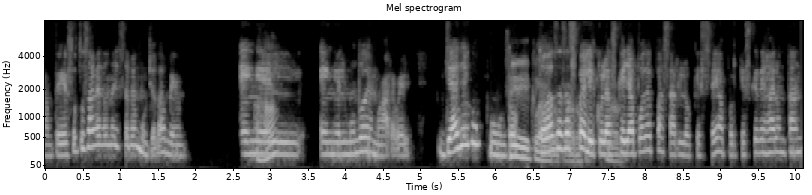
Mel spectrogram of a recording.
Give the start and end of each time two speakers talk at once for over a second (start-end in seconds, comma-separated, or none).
6.2-7.8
